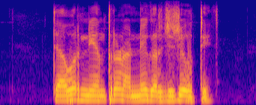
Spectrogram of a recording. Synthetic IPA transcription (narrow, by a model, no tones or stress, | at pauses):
t̪jaʋəɾnijənt̪ɾəɳanjəɡʱəɾd͡ʑit͡ɕeɦot̪ḛ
